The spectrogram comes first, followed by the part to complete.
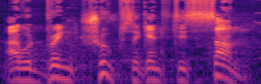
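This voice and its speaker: A man's voice: on the high side, very animated, normal speed, bright, forceful tone, slight background noise. An actor playing a middle-aged nobleman in a fantasy video game, a proud, grateful father who speaks formally and with emphasis. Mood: bitter anger.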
